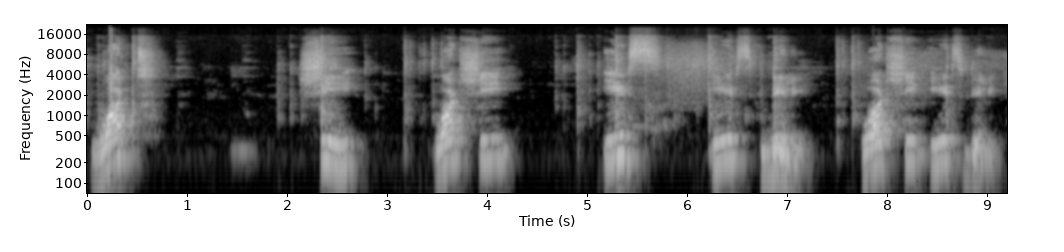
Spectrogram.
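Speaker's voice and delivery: slow dictation. Shown as a demonstration. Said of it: "तो यहाँ पर जो आप देख रहे हैं what she eats".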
